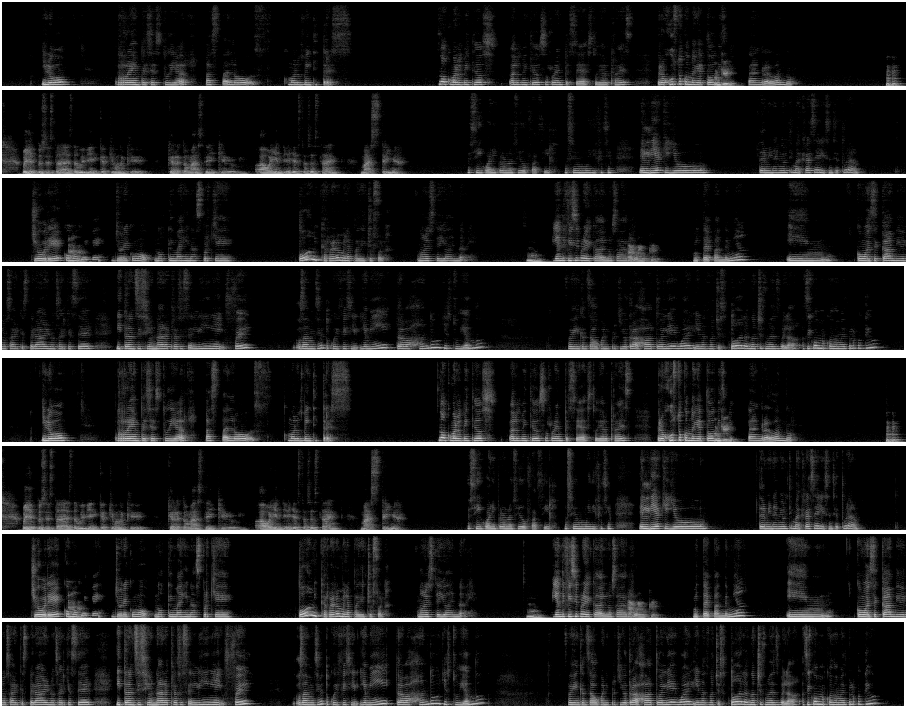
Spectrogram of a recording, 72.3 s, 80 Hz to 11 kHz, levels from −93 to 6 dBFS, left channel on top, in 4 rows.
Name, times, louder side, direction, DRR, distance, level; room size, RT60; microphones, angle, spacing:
voice 1, 0.8-1.3 2.3-3.7 4.1-5.1 5.7-6.6 8.7-9.8 10.1-12.5 13.1-14.4 14.9-15.8 27.4-30.3 30.8-32.2 33.2-35.2 36.8-40.8 42.1-43.8 44.5-45.4 47.2-48.9 50.0-51.0 51.9-52.8 53.3-59.2 60.1-63.9 65.6-71.8, right 5 dB, 50° right, 0.3 m, -28 dB
voice 2, 14.2-14.6 17.7-20.9 21.4-24.8 25.2-26.1 37.5-37.8 46.6-47.0 48.7-49.3, equal, 80° right, 3.0 m, -36 dB
6.0 x 4.4 x 3.8 m
head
